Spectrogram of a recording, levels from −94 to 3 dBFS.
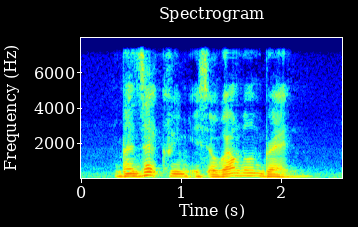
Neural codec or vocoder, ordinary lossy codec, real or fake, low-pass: codec, 16 kHz, 2 kbps, FunCodec, trained on Chinese and English, 25 frames a second; none; fake; 7.2 kHz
